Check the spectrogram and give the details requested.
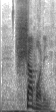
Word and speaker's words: Sabaody: It's Sabaody. I would put this at like a high A tier, low S tier. To me, Sabaody is like leveled up Jaya.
